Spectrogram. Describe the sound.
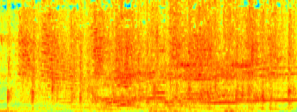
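A loud crowd cheers and shouts encouragement to a young writer who freezes during a timed writing contest, a dense wash of many voices with some clapping and whistle-like calls rising through it, sustained for the full few seconds.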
